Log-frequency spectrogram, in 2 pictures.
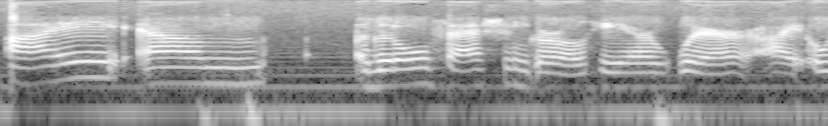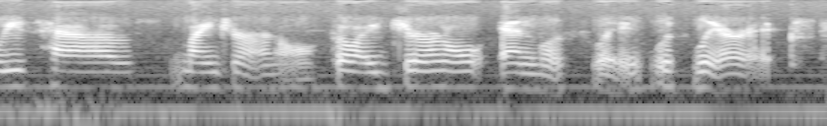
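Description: Music plays in the background as a woman with an American accent speaks at a fairly slow pace. Her loudness stays very even. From Maine, US. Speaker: blues singer-songwriter. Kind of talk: interview. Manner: hesitant, many fillers.

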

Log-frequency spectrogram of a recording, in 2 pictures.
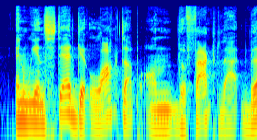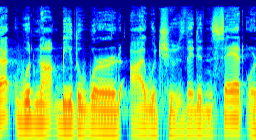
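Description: A man with an American accent and a plain, everyday voice talks at a moderate pace with hardly any pauses, using a medium pitch and ordinary pitch variation, on a very clean recording with a silent background. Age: 40s. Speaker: pastor. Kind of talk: reflective monologue.

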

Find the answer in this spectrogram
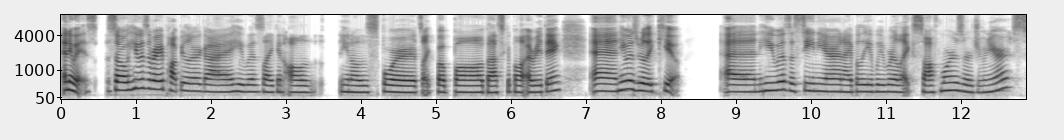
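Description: A woman's medium-pitched, fairly even delivery in an ordinary speaking voice. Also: moderate pace, very clean recording, silent background. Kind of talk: casual chat. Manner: bantering, sarcastic.

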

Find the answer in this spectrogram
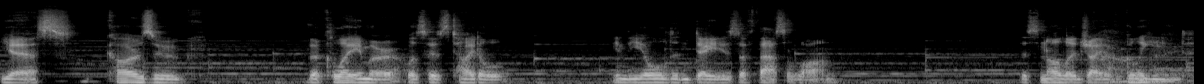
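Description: Over clear music in the background, a man does a rumbling, put-on character voice at a very slow pace. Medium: actual play. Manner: terse, formal, archaic phrasing.

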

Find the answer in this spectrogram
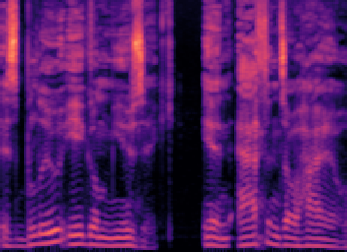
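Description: A man speaks with ordinary pitch variation. The recording is very clean, and the background is silent. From US Midwest, Michigan. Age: 60s. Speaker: podcast host. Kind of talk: podcast monologue and interview.

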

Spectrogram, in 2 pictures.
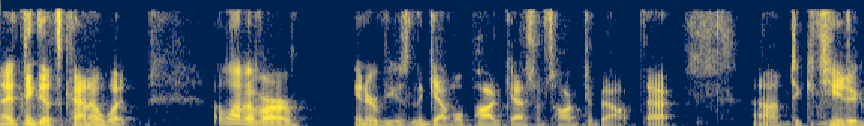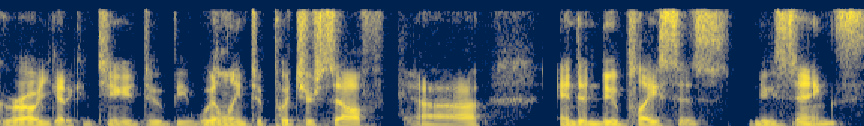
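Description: With a normal speaking voice, a man talks at a fairly quick pace in a medium pitch, using ordinary pitch variation. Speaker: departing communications director. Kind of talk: casual chat.

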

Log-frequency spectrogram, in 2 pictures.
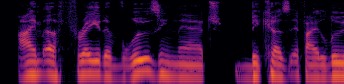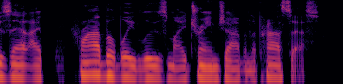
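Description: Against a quiet background, a man with an American accent talks at a moderate pace in a medium-pitched, dark, mellow voice with fairly even intonation, and the sound is dry and close, with no echo. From US Midwest, southern Illinois. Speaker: novelist. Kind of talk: casual interview.

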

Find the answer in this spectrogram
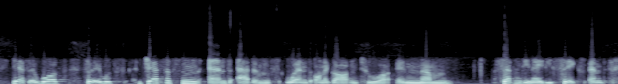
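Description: Against noticeable background noise, a woman speaks at a moderate pace with a medium pitch and lively intonation. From Germany. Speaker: garden historian and author. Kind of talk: interview. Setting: phone call.

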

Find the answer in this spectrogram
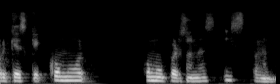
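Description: Pitched very deep and low, a woman's voice moves at a fairly quick pace. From Colombia. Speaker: sales director. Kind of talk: interview. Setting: video call. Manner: halting.

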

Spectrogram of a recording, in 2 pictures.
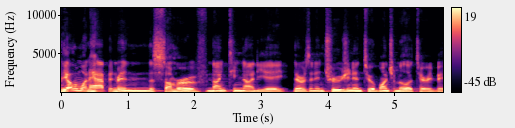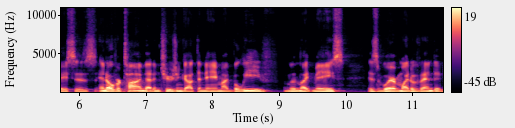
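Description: A man speaks at medium pitch in an ordinary speaking voice, with an American accent. He hardly pauses at all. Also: ordinary pitch variation, fairly quick pace. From US Northeast (Pittsburgh, Rochester NY). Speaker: cybersecurity company founder and CEO. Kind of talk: interview, personal story.

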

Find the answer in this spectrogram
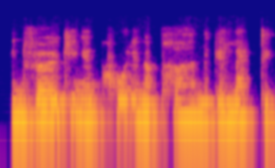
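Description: A somewhat breathy woman with a South African accent, medium pitch, dark, mellow tone, and monotone, flat intonation at a very slow pace. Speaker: spiritual teacher and channel. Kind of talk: guided meditation.

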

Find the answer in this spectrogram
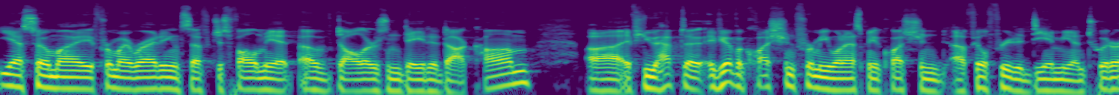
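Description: A man speaks with an American accent and fairly even intonation. His pitch is very deep and low. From Southern California. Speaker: finance blogger and author. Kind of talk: interview.

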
